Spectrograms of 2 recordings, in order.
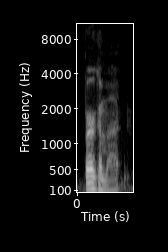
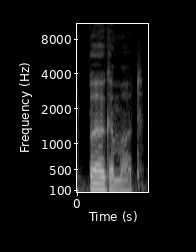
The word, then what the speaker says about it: bergamot: no expense yeah me let me see how it's pronounced Bergamot that's the American pronunciation the English pronunciation is burgot burgot I don't know whatever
